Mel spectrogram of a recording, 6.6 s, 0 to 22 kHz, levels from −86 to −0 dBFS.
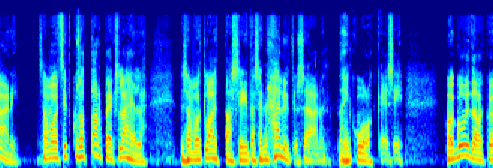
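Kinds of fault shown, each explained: Nothing stood out on listening to this speech recording.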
